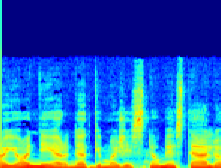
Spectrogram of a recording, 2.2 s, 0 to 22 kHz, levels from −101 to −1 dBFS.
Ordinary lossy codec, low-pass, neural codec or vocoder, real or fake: MP3, 96 kbps; 14.4 kHz; none; real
